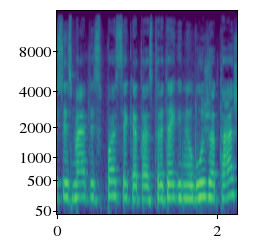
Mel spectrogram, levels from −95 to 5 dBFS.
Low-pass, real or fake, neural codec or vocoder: 14.4 kHz; fake; vocoder, 48 kHz, 128 mel bands, Vocos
